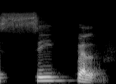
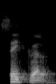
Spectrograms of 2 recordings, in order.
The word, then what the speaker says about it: SQL: a language that is what we can call as a sequel we have to pronounce this as a sql which is used to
